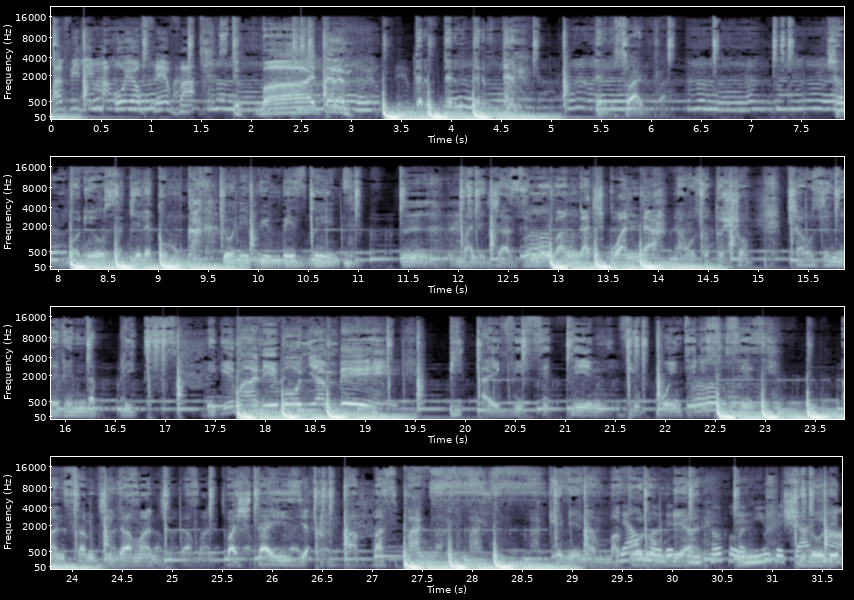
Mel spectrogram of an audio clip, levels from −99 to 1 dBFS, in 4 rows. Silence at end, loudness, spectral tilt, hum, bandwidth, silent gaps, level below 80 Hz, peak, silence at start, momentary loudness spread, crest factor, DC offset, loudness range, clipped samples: 0 s; -16 LUFS; -3.5 dB/octave; none; 16.5 kHz; none; -18 dBFS; 0 dBFS; 0 s; 8 LU; 14 dB; under 0.1%; 3 LU; under 0.1%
